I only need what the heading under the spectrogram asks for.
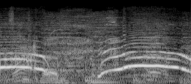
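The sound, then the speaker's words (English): A crowd screaming in an 18-certificate horror film: several high, wavering shrieks overlap, swooping up and down in pitch, loud and sustained across two seconds over a babble of voices. “That's what the horror crowd's like.”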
